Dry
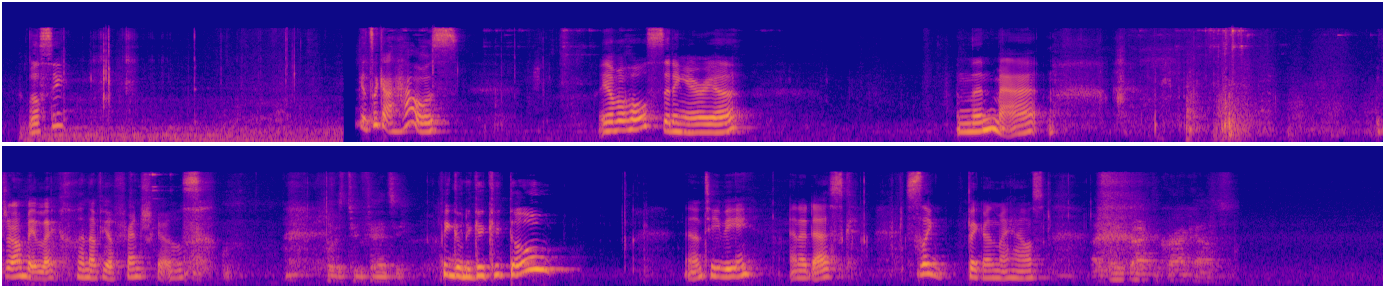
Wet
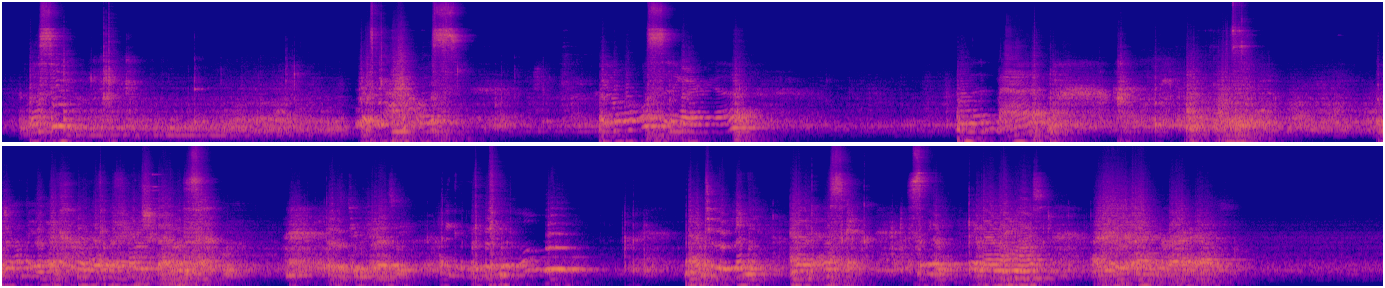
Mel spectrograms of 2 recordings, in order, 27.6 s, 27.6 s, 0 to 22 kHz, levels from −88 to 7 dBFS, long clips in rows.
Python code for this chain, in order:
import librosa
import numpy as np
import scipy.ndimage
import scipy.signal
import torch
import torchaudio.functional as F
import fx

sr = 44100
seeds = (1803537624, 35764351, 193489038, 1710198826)

y = fx.env_lowpass(x, sr, base_hz=1600.0, full_db=-19.0)
y = fx.over_compress(y, sr, threshold_db=-29.0, ratio=-0.5)
y = fx.highpass_res(y, sr, hz=410.0, q=3.4)
y = np.clip(10.0 ** (28.5 / 20.0) * y, -1.0, 1.0) / 10.0 ** (28.5 / 20.0)
y = fx.room_shoebox(y, sr, seeds[0], volume_m3=1000.0, walls='furnished', distance_m=2.3)
y = y * 10.0 ** (-2.0 / 20.0)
